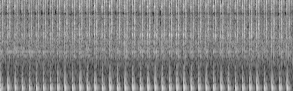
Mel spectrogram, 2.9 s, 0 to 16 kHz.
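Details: 2004 Yerf Dog GX150 go-kart single-cylinder engine at idle: even thumping about eleven beats a second with a light tap riding on it, valve lash still off; starts easily, runs fairly well but breaks up at mid RPM.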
